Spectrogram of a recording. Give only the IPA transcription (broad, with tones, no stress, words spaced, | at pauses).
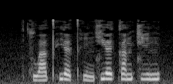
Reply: t͡swä˧˥t̪ʰjɛ˥˩ t̪ʰi˨˩nɕjɛ˥ka˥nt͡ɕi˥n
